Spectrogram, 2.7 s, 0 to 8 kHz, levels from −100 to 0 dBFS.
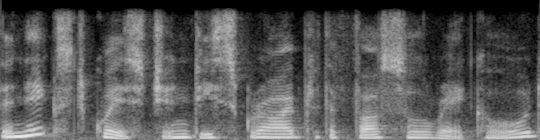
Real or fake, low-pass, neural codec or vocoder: real; 7.2 kHz; none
